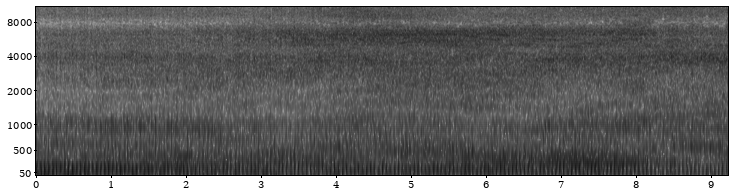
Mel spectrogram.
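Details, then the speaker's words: 1961 Gravely L tractor engine at its set throttle speed before governor replacement: uneven, hunting single-cylinder beat with a faint chatter over the exhaust; the governor is failing. "The first indication that I got the governor wasn't working as that noise you heard."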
